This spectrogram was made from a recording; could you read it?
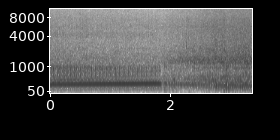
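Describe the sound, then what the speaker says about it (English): A 2001 Ford Mustang Saleen's exhaust holds a loud steady idle-like drone, then the note shifts and rises slightly as the engine is revved, heard close with no talking. "Let you hear the exhaust a little bit."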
